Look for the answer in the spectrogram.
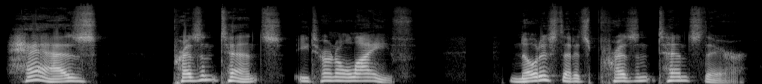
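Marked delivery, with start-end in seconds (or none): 0.0-4.2 "has" lifted and leaned on, set apart; slow, pointed "has" before eternal life; stress on has. Shown as a demonstration. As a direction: hit "has" to show the present tense. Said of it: "watch this".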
